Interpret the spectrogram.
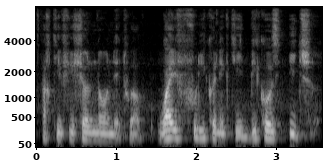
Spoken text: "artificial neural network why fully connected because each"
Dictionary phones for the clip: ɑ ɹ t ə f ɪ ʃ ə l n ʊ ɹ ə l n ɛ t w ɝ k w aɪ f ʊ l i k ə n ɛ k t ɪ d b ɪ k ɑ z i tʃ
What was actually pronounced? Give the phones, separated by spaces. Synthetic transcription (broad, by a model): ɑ ɹ t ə f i ʃ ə l n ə n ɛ t w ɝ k w aɪ f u l i k ə n ɛ k t ɪ d b ɪ k ɑ z i tʃ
